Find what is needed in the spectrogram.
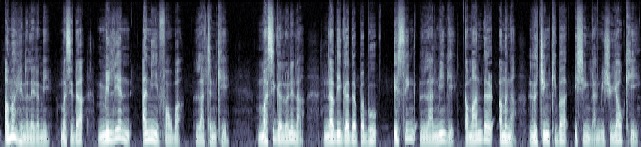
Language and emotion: Manipuri, neutral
